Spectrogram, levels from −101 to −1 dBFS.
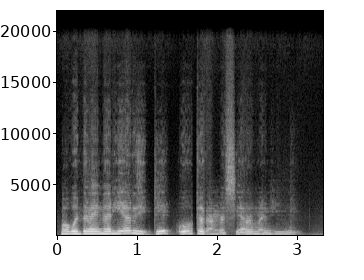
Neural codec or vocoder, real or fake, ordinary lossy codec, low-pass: codec, 44.1 kHz, 0.9 kbps, DAC; fake; none; 19.8 kHz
